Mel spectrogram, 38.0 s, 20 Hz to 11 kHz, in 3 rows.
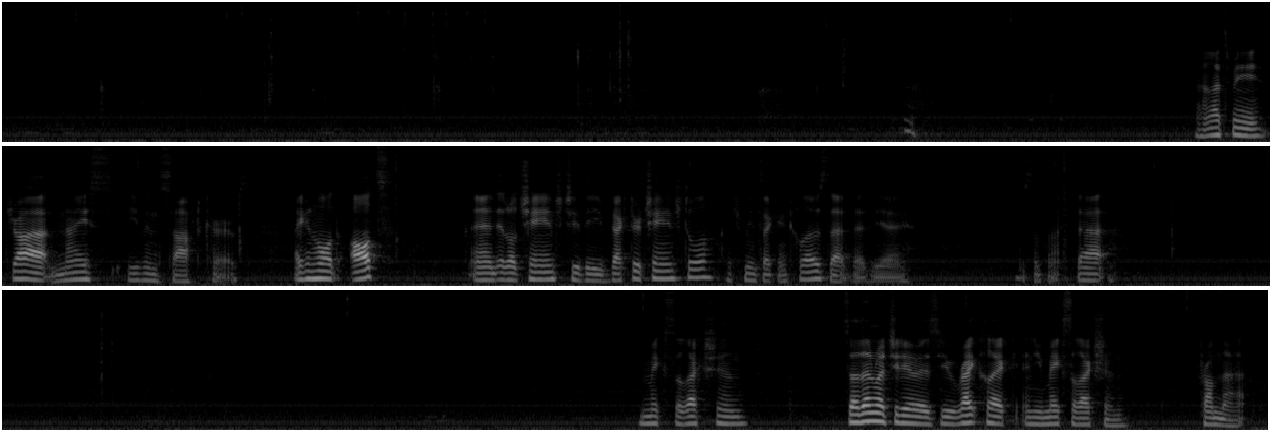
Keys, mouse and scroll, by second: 0.7 alt+click, 2.4 shift+click, 3.6 ctrl+click, 4.0 alt+click, 8.3 click, 8.3 p, 8.5 Escape, 10.1 click, 14.0 click, 19.6 alt+click, 23.2 click, 23.8 click, 24.2 alt+click, 25.4 click, 28.8 right click, 31.8 click, 34.1 Escape, 35.0 right click, 37.2 click.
